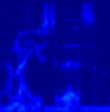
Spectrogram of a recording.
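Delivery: ordinary talk, nothing marked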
